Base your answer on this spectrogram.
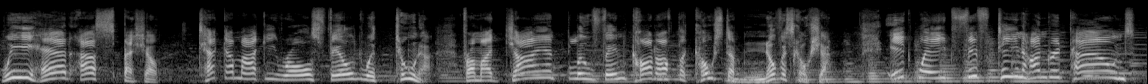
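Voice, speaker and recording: Proud bragging chef done by a storyteller, high voice, audiobook reading. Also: big pitch swings, slow pace, over music, heavily acted. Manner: proud, boastful.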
